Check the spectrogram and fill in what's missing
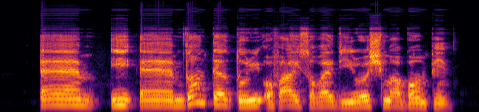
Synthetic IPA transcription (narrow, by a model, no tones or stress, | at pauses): ɛmiɛmdɔ̃ntɛltoɾiʔɔfhawisɔvaɪvdiuɹoʃimabɔ̃mpĩn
